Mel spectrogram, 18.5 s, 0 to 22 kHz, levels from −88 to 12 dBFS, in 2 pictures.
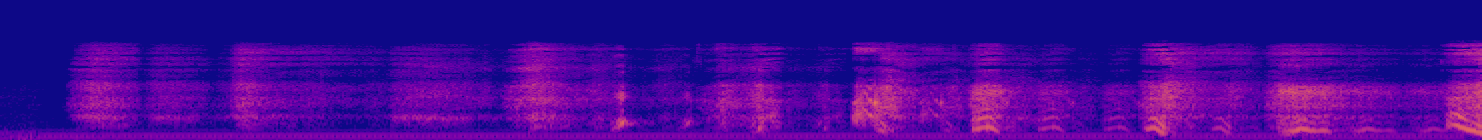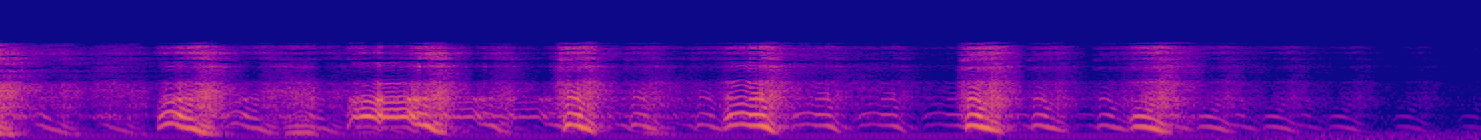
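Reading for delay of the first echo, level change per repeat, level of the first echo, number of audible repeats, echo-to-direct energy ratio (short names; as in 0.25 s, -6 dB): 0.411 s, -5.5 dB, -16.5 dB, 4, -15.0 dB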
